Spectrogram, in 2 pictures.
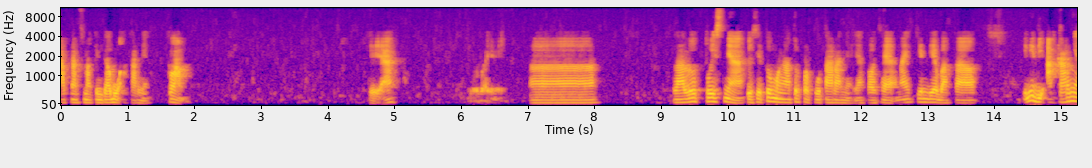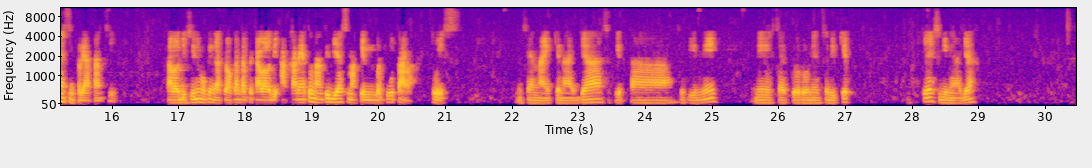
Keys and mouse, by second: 12.5-15.1 middle drag, 15.1 click, 22.1-24.9 drag, 25.7-28.5 drag.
